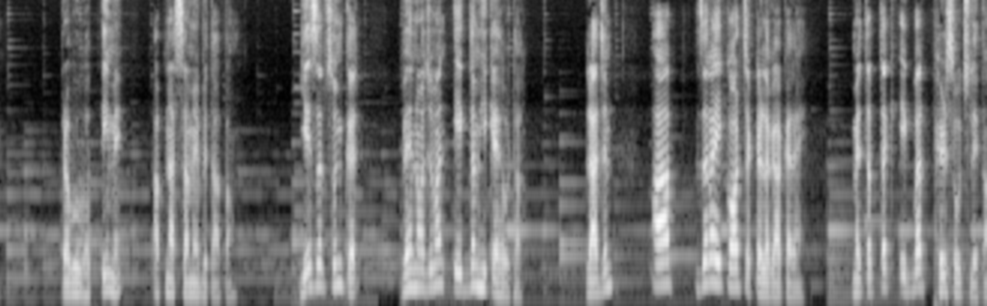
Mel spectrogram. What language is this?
Hindi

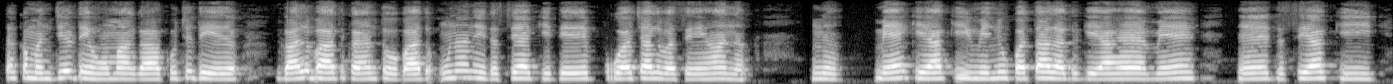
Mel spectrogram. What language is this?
Punjabi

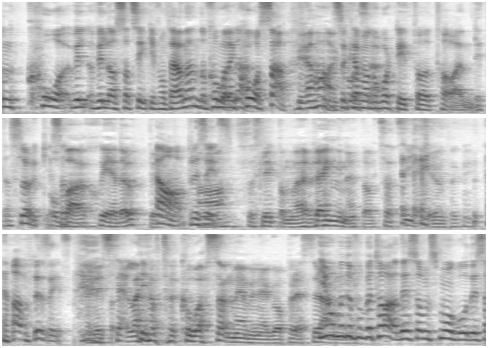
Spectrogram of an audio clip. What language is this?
Swedish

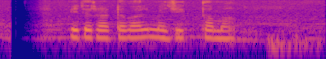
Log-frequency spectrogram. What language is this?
Sinhala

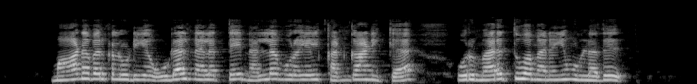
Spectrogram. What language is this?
Tamil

